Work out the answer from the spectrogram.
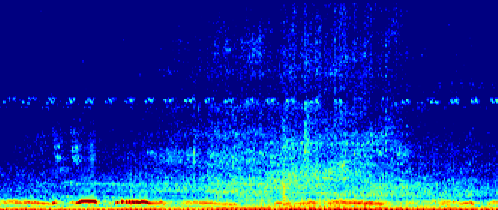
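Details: A caged pigeon gives soft, low, rolling coos in a quick series of short phrases, over a steady low engine-like hum.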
